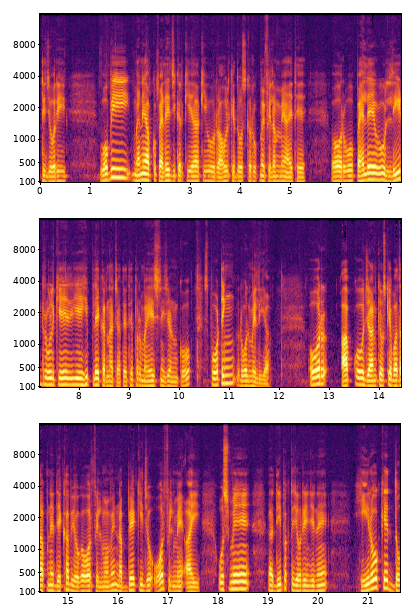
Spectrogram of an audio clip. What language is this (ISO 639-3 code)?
hin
